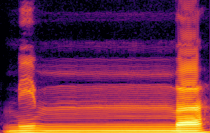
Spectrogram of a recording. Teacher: kita mendapati mim yang bertasydid maka kita namakan dengan bacaan ghunah panjangnya adalah ditahan dua harakat kemudian baru dilepas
